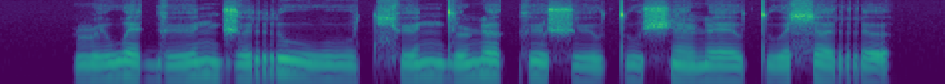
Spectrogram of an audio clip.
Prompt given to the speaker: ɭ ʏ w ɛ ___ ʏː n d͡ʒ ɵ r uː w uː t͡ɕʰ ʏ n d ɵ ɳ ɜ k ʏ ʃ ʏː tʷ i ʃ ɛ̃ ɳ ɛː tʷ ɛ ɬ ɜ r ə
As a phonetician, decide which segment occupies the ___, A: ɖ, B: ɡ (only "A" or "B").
B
